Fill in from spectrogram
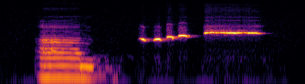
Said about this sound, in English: I probably should have whistled. I'm sorry. That really just fucked y'all up for whistling.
